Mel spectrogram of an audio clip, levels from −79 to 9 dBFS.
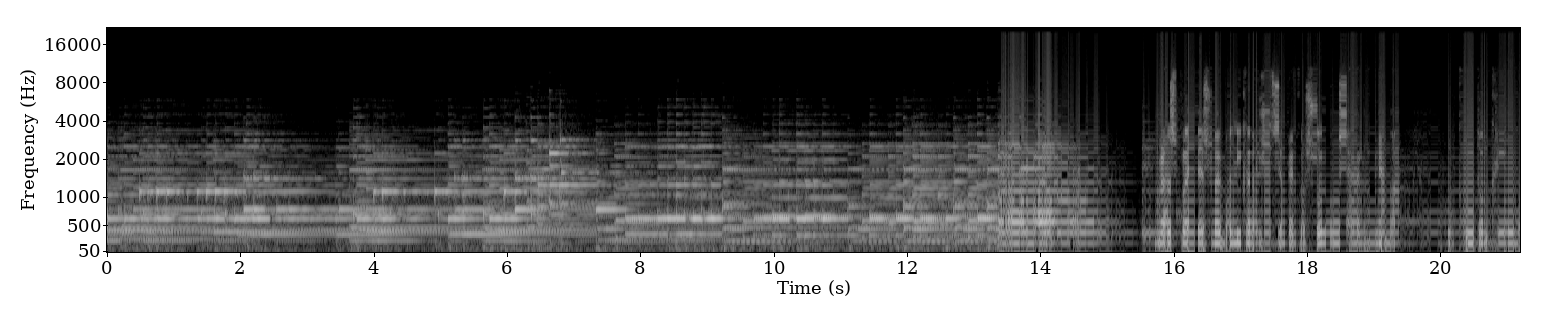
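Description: Audio most likely began arriving too rarely for playback from 13.38 s to the end at 21.21 s, so the software kept filling gaps by replaying a very short buffer, about 5.3 ms long, while the real material was skipped. Roughly two-thirds or more of that stretch is these repeats. This robotic sound from repeated short buffers locks the audio onto a rigid 188 Hz metallic buzz that only loosely tracks the underlying sound.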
